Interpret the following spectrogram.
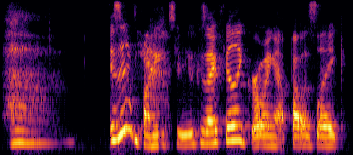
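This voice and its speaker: A woman's voice: fairly high pitch, slightly rough. A young woman from Illinois co-hosting a podcast, rambling in casual chat, swearing freely and laughing often. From Illinois, USA. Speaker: podcast co-host. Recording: dull lo-fi sound.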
